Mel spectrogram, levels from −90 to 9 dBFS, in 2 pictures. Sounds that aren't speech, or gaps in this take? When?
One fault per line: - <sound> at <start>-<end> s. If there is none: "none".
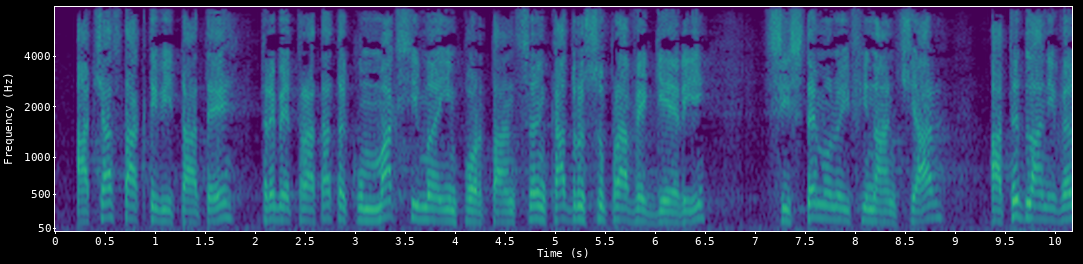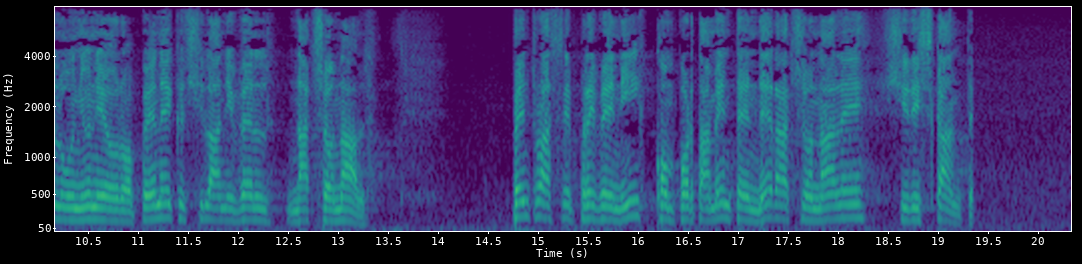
none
